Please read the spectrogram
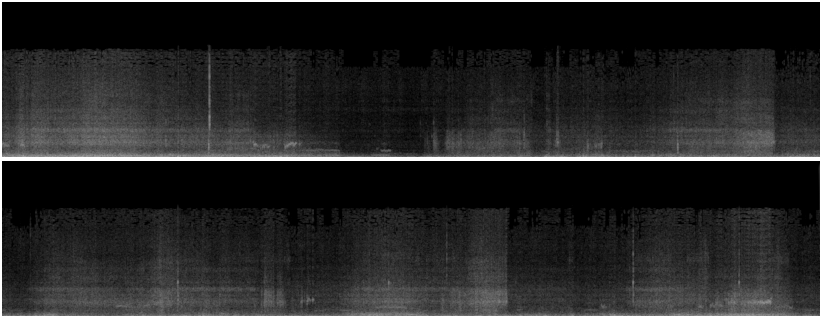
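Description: Rushing airflow buffeting a selfie-stick camera's microphone in paragliding flight: a loud, rumbling wind noise that surges and eases in gusts.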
